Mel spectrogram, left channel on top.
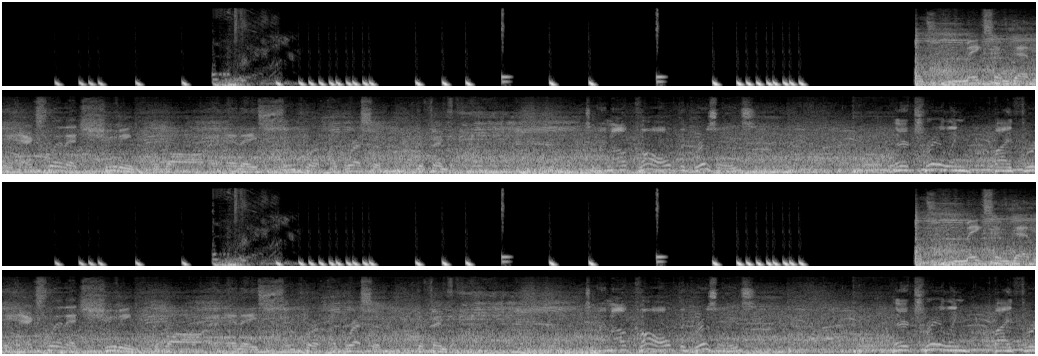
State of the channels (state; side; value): normal; both; correlation 0.66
